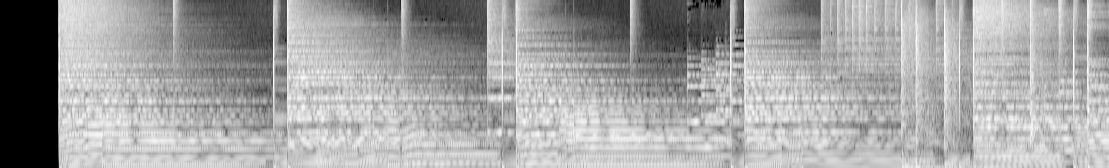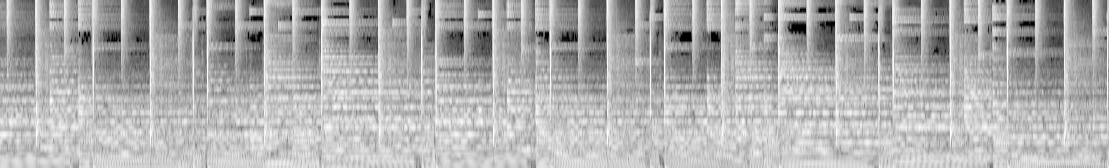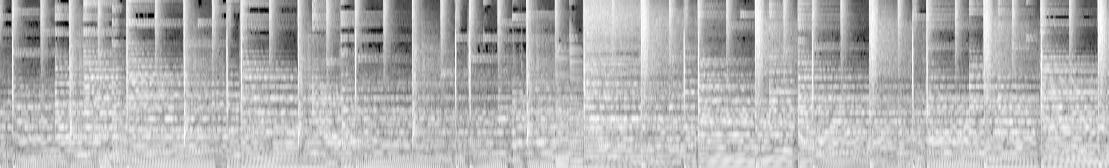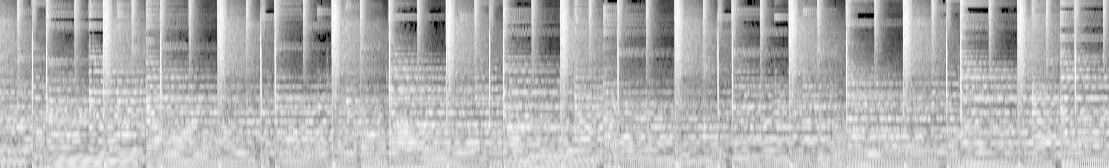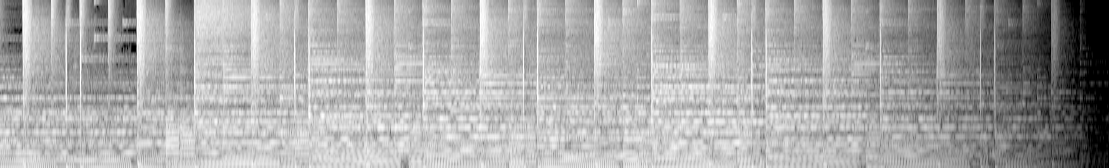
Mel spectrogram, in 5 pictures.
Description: podkład dla wokalistów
